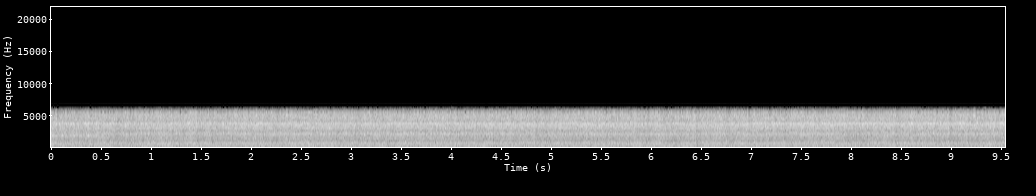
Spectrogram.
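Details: 1995 Plymouth Neon Sport DOHC at idle on initial start-up: steady rough grinding hiss that fades as the engine warms up; timing belt walks on the idler pulley, owner suspects idler pulley bearing or water pump, unconfirmed.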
